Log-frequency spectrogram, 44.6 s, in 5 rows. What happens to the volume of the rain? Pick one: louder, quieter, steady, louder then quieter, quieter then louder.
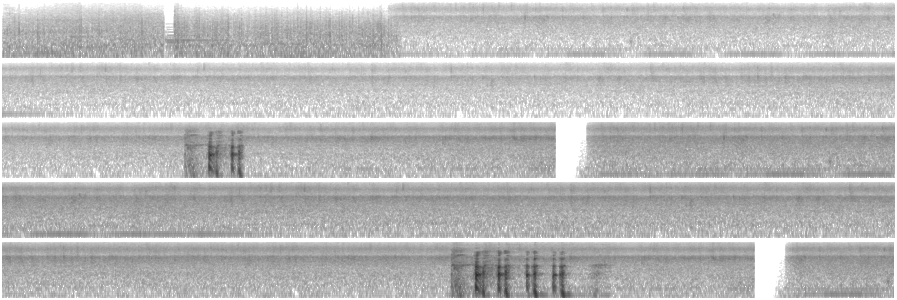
louder.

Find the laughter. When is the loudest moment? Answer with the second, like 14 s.
41 s.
